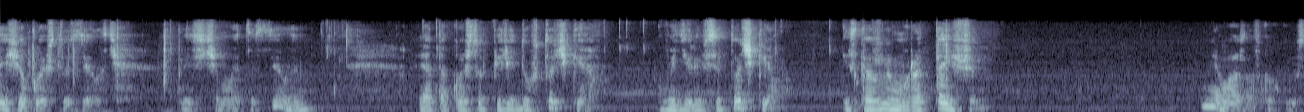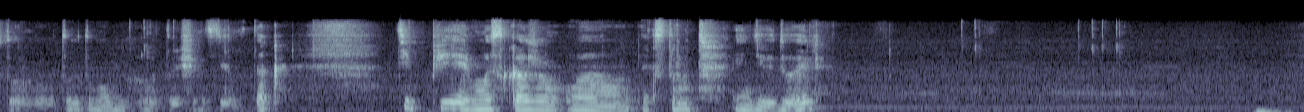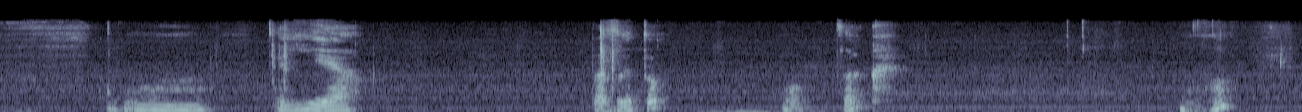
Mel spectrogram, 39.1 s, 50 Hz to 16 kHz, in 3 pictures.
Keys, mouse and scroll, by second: 0.2 ctrl+z, 1.0 ctrl+z, 1.7-4.2 middle drag, 4.2 click, 6.0 click, 6.2 click, 7.7-9.3 middle drag, 9.3 r, 14.7 click, 15.2-17.1 middle drag, 17.1-20.1 drag, 22.6 click, 23.8 click, 24.0 click, 28.8 e.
